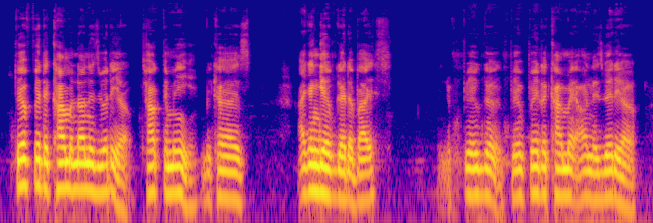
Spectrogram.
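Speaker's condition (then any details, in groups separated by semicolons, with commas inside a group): Traumatic brain injury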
